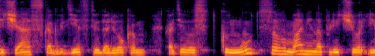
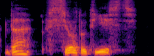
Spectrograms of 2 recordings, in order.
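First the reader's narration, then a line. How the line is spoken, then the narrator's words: Plain. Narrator (Russian): сказала Клавдия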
